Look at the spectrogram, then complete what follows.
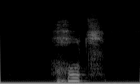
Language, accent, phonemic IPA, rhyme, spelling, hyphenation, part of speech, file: Dutch, Netherlands, /ɣɔt/, -ɔt, God, God, proper noun, Nl-God.ogg
- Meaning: God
